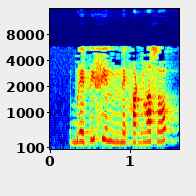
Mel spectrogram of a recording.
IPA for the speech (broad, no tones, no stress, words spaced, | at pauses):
bepʲu fʲenːe hɑɡʱesˤʉ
